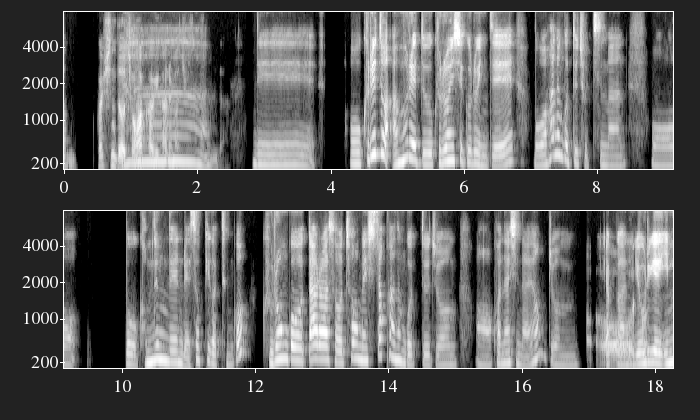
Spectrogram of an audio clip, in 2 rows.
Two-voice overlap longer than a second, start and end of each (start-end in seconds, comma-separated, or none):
0.9-2.2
